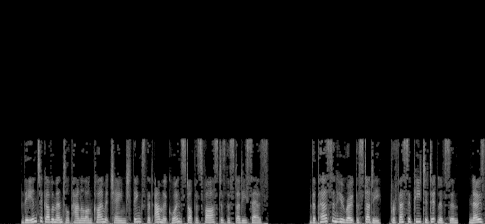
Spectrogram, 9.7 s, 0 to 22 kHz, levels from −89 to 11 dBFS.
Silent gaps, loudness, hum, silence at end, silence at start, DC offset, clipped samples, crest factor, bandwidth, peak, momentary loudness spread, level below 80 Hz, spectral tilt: 6.05-6.09 s; -21 LUFS; none; 0 s; 0.45 s; 0.3%; under 0.1%; 16 dB; 8.8 kHz; -4 dBFS; 7 LU; -42 dBFS; -5 dB/octave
